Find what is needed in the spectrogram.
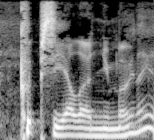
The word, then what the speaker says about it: Klebsiella pneumoniae: Klebsiella pneumoniae. Is that how you say it? – Pretty close.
